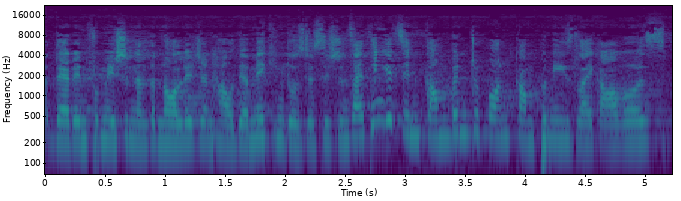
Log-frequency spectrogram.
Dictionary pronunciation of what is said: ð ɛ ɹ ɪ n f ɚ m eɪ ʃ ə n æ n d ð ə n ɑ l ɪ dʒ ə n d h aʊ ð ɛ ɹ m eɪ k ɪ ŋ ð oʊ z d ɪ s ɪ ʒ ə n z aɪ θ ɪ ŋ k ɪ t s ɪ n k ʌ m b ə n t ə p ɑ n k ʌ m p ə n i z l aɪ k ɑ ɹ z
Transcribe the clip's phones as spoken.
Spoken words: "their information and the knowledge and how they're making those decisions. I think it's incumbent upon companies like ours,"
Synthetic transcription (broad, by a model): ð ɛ ɹ ɪ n f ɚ m eɪ ʃ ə n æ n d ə n ɑ l ɪ dʒ ə n d h aʊ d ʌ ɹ m eɪ k ɪ ŋ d oʊ z d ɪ s ɪ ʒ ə n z aɪ t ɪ ŋ k ɪ t s ɪ n k ʌ m b ə n t ə p ɑ n k ʌ m p ə n i z l aɪ k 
